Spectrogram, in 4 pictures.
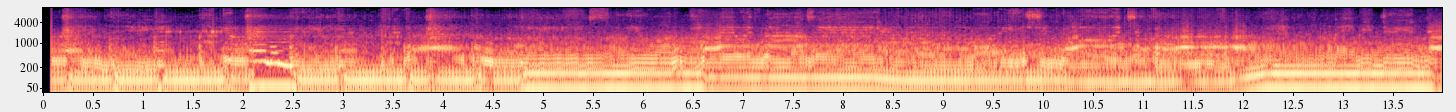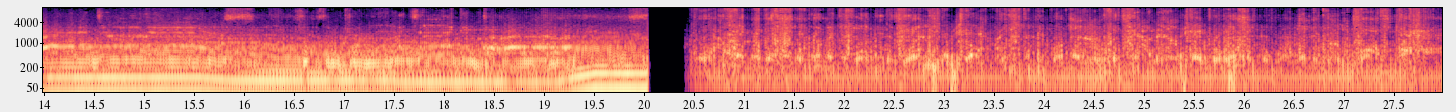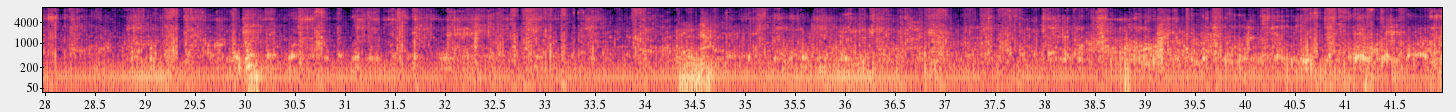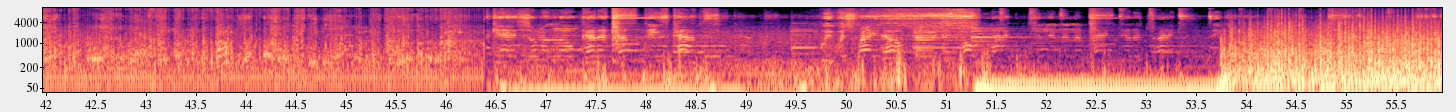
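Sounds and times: deep bass drone: 0:00.0 - 0:55.9
bass-heavy music from subwoofers: 0:00.1 - 0:55.9.

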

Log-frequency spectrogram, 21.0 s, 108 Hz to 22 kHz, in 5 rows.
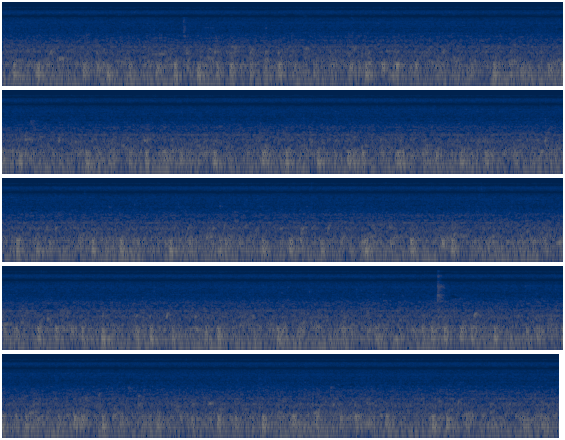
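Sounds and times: aquarium filter bubbling: 0:00.0 - 0:21.0.

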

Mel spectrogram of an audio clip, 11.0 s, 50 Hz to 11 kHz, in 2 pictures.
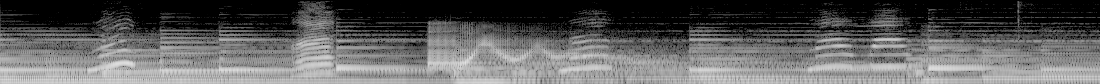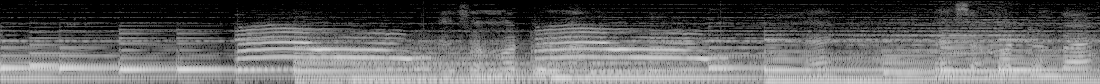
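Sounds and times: background music: 0:00.0 - 0:11.0
cat meowing: 0:06.6 - 0:09.5.

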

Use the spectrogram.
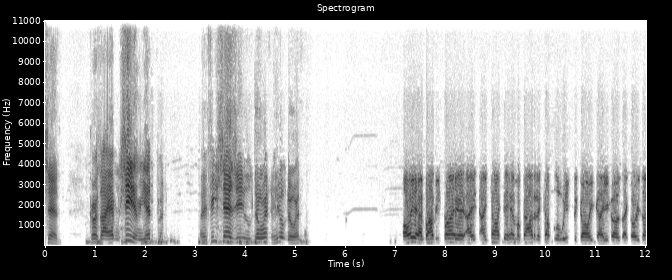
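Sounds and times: man's voice: 0:00.0 - 0:00.2, 0:00.9 - 0:02.4, 0:03.1 - 0:05.2, 0:07.1 - 0:12.0.

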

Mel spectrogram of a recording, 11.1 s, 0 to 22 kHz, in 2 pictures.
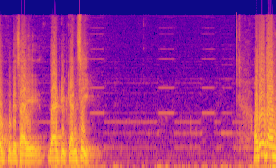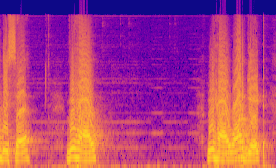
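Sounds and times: soft held electronic notes: 0:00.0 - 0:10.7
short high electronic beeps: 0:01.8 - 0:02.2, 0:03.2 - 0:05.1, 0:08.5 - 0:09.6.

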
